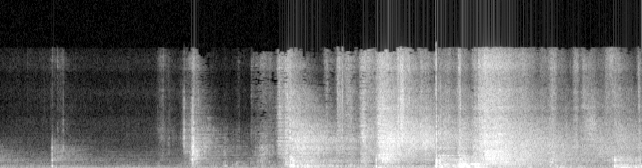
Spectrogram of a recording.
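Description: Tennis play on a clay court: a few sharp ball strikes or bounces, then from about three seconds in a stretch of shoes scuffing and sliding on the clay, with more knocks mixed in.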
